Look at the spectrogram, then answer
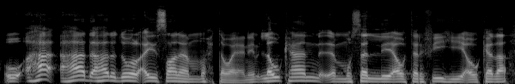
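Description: A man hosting a casual chat, quick and animated, acting out quotes as he talks. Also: mid-range voice, smooth, no room sound, studio quality. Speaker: content creator hosting a conversation.

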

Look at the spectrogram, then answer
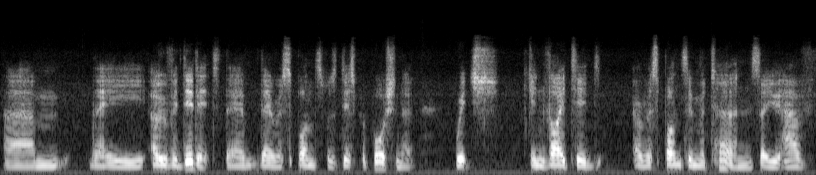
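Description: A man's voice: fairly low pitch, steady tone, unhurried, breathy edge, no echo. A man explains things casually and thoughtfully, often restarting and rephrasing as he goes. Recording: distant mic, slightly dull, dry sound.

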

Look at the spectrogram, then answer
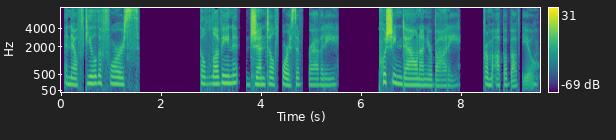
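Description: A woman leading a guided body relaxation as an instructor, speaking softly and soothingly with long pauses between short phrases. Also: fairly low pitch, fairly even intonation, no echo, clean studio sound. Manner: soft, gentle, soothing delivery with long pauses. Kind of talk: guided somatic relaxation practice.

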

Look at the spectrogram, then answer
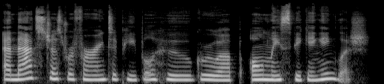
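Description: A woman from the United States, an English teacher, giving a calm, reassuring podcast lesson. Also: on the high side, moderate pace, no echo, clean studio sound.

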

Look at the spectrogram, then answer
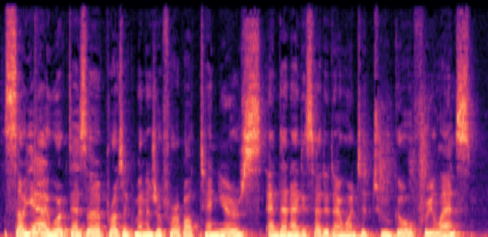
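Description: Speaking with a fairly high, steady, darkish voice at normal speed, this Portuguese woman is an SEO translator guesting on a podcast. The interview chat is relaxed, with lots of fillers, restarts and laughter, recorded in an echoey room.

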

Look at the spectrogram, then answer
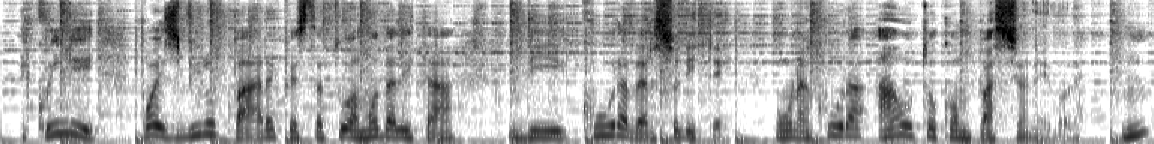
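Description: A man giving a calm, gentle, reflective guided talk as a self-help teacher, unhurried and softly prompting his listener. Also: mid-range voice, creaky, slightly rough.

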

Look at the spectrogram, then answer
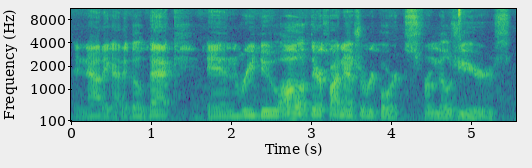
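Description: A man's voice: lowish voice, unhurried, sharp tone, faint music behind. A man co-hosting a podcast in casual, cocky banter, recorded in an echoey room. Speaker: podcast co-host. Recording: echoey room, faint noise.

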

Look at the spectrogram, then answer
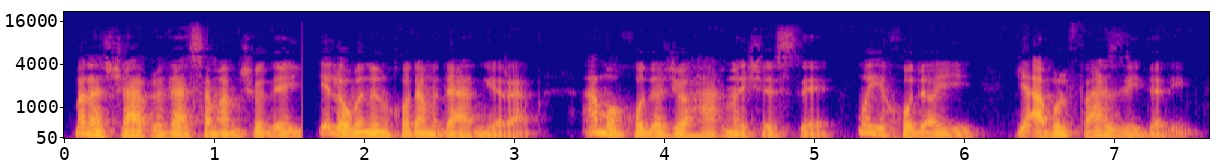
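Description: A man voicing a foul-mouthed, sharp-tongued older woman pilgrim who curses and scolds. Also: on the low side.

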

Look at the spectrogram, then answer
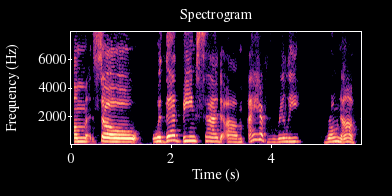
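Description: Husky-voiced woman, halting with fillers. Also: high-pitched. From Middle East (born in Kuwait, raised in Egypt). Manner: hesitant, many fillers and restarts. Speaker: podcast guest. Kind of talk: casual interview talk.

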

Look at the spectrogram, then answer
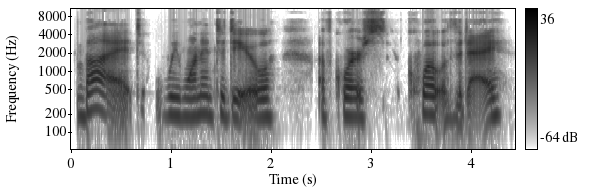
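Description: Young female co-host, husky, gravelly low voice, dry close sound, easygoing and quick to laugh. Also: big pitch swings, dry recording. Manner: easygoing, laughs often, keeps the show moving. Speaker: podcast co-host. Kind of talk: casual chat.

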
